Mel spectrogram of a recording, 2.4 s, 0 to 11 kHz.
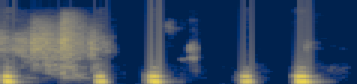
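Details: Harvey cardiopulmonary patient simulator in its normal setting, heard at the right upper sternal edge: clean paired lub-dub beats about 60 a minute, normal heart sounds; brief voice at end.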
